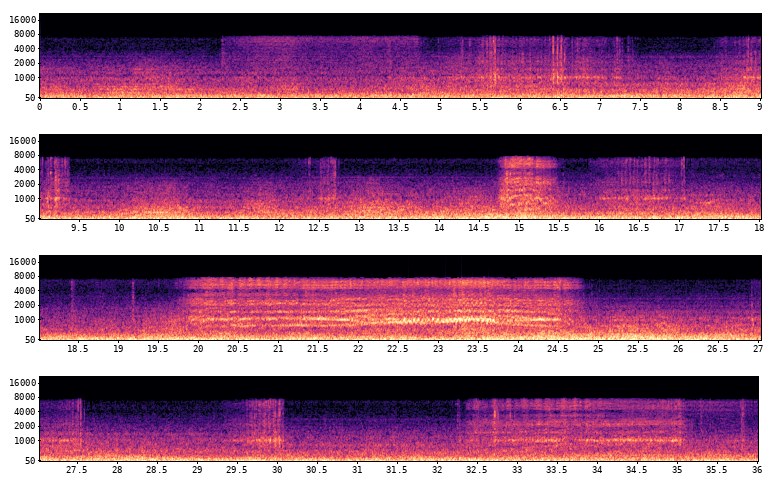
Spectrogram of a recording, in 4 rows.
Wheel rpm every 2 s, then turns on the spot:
0, 0, 20, 20, 10, 0, 0, 30, 10, 10, 90, 90, 20, 10, 0, 0, 50, 30.
4-10 14-18 24-26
